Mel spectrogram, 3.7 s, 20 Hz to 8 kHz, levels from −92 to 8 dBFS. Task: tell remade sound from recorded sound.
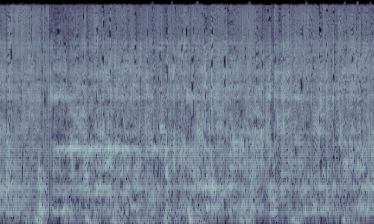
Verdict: remade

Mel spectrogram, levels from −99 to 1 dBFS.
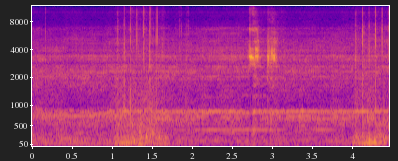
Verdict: remade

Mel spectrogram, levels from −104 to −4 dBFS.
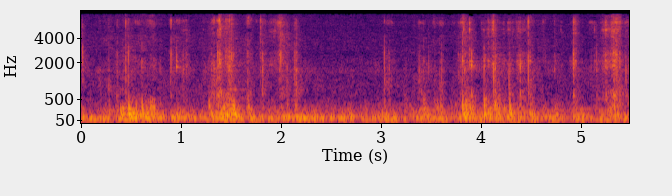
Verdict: recorded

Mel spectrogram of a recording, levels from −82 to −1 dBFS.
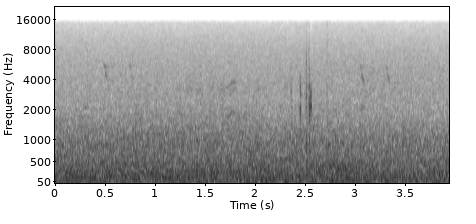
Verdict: recorded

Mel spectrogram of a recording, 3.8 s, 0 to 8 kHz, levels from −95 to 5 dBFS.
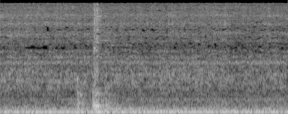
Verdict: recorded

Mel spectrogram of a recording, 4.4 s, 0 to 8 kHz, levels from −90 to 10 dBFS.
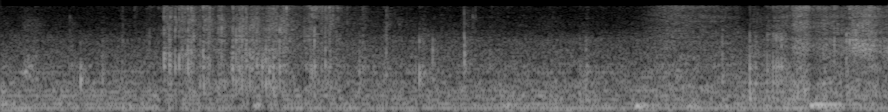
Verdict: recorded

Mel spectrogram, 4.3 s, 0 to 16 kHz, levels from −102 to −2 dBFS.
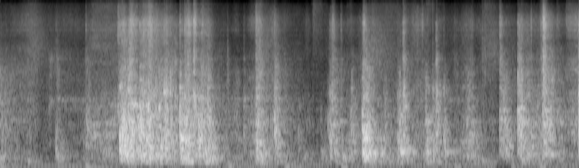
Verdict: remade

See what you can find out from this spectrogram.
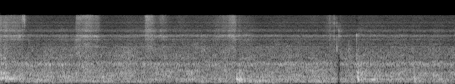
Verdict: remade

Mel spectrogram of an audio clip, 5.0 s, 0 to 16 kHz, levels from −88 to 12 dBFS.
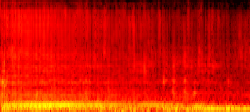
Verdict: remade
